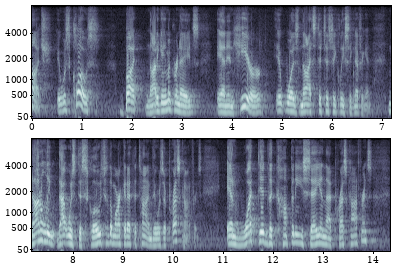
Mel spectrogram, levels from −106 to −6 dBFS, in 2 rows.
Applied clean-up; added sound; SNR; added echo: none; none; none; none.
